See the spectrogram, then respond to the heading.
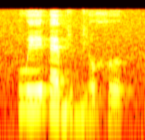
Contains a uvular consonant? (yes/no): no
